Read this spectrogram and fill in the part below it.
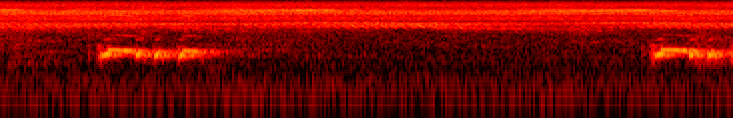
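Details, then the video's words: Zebra dove kept as a cage bird, known as Bangkok perkutut, played to prompt birds that rarely sing; two short bursts of low warbled cooing separated by a long pause over steady background hiss. "MENGATASI PERKUTUT BANGKOK YANG JARANG BUNYI"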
